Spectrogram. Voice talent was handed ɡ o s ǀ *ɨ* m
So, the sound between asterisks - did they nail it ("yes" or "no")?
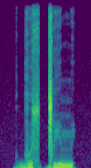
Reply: no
